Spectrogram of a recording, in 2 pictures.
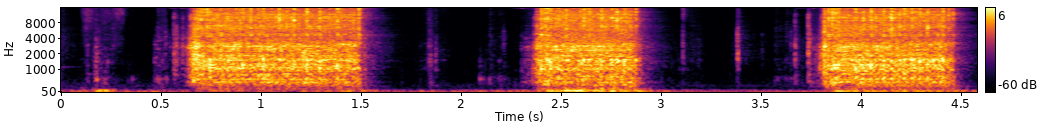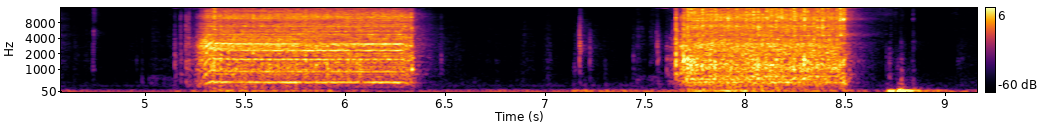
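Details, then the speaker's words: Makita DHR242 cordless SDS+ rotary hammer, tested on a concrete bench after repairing badly installed, pinched wiring that had left it clicking without rotating. Five fast, hard, even hammering bursts show it now strikes properly. "Just give her a wee test of concrete here. Make sure she's hitting this concrete bench. Yeah, that's it."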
